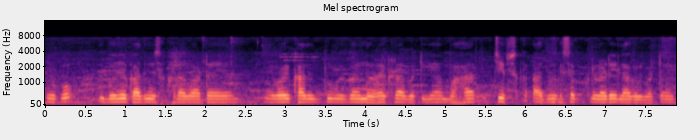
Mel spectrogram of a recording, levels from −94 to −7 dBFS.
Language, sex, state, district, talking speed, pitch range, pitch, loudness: Bhojpuri, male, Uttar Pradesh, Gorakhpur, 130 wpm, 140-150 Hz, 145 Hz, -30 LUFS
